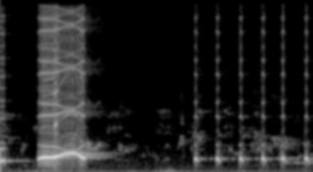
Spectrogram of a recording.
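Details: Black-throated laughingthrush giving a loud, drawn-out rising and falling whistle, then after a pause a steady series of six short clipped whistled notes about a fifth of a second apart.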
